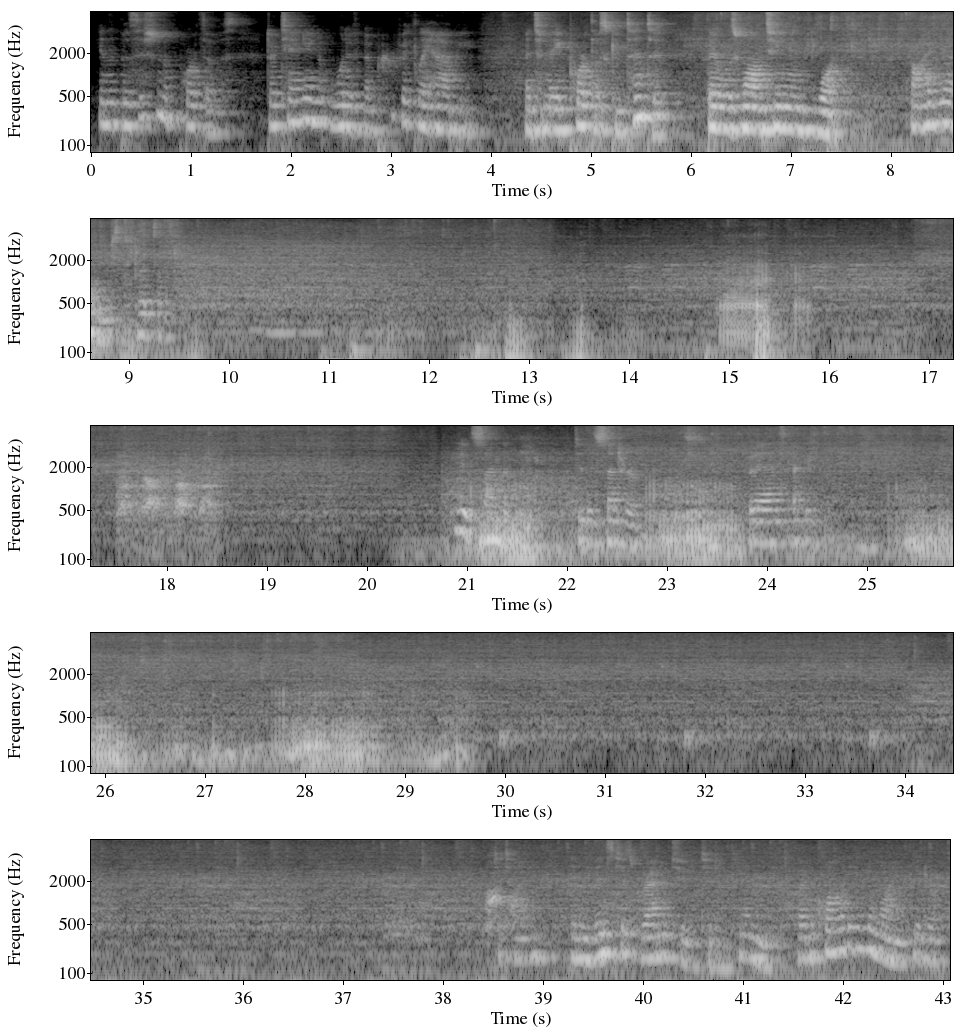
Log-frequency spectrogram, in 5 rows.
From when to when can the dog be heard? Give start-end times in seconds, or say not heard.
17.4-18.6, 37.4-38.8.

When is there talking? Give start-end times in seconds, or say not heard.
0.1-9.3, 20.9-24.4, 38.5-43.0.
